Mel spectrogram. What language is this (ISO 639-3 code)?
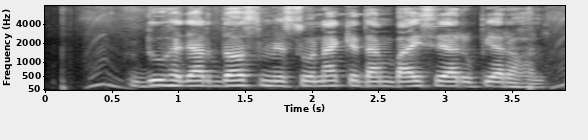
bho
